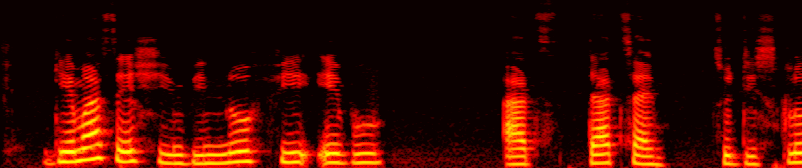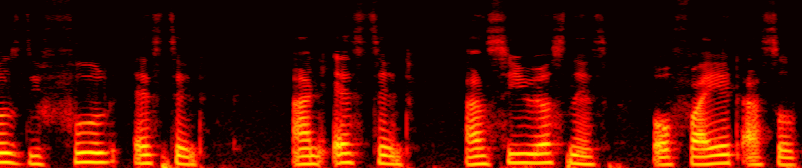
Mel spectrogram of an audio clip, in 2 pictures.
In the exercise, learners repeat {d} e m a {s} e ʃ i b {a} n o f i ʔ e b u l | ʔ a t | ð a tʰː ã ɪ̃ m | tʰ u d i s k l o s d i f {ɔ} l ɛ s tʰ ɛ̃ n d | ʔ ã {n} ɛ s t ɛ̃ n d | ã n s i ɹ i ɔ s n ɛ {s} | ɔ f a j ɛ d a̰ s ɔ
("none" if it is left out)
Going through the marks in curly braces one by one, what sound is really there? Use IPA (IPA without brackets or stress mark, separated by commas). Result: ɡ, s, i, u, n, s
